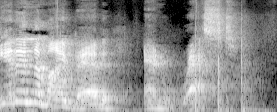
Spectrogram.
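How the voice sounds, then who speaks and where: A man performs a put-on character voice. There is audible echo on the recording. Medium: read story. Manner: earnest, fretful.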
